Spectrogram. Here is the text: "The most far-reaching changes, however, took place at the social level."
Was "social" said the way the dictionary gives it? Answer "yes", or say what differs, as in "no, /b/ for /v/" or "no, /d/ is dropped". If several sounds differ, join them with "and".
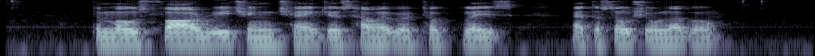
yes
